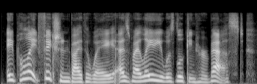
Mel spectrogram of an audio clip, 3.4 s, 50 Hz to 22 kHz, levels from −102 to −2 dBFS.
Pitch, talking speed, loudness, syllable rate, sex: 195 Hz, 225 wpm, -20 LUFS, 5.8 syllables/s, female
